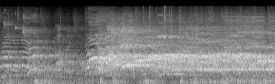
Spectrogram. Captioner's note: Tigers cheering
